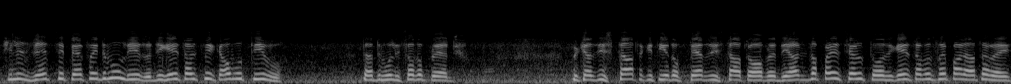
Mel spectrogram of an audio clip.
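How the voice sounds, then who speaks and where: A man with a high pitch talks at a very fast pace, his loudness very even and his pitch varying in an ordinary way. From Brazil, São José dos Campos (São Paulo state). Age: 80s+. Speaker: elderly local resident giving oral history. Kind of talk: oral history testimony. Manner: halting, with false starts.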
